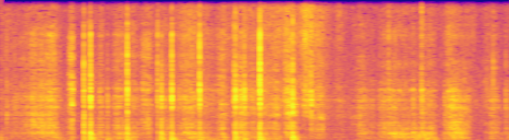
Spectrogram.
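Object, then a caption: Varnished wooden surface. Fingertips tap on a glossy, solid varnished wooden surface, producing quick, dull, dry taps that stop almost at once. Soft scratchy rubbing fills the gaps between the taps.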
